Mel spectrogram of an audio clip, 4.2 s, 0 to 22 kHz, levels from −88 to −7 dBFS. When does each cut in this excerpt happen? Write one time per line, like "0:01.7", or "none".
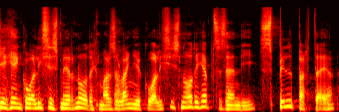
none

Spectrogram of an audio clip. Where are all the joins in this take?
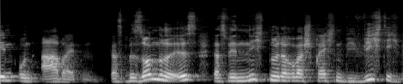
0:01.0

